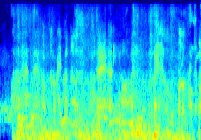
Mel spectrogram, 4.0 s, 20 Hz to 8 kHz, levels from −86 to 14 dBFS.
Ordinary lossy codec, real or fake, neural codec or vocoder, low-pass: none; fake; codec, 24 kHz, 1.5 kbps, HILCodec; 7.2 kHz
